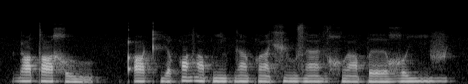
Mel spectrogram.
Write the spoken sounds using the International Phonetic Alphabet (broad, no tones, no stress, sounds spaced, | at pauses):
ɡ ɑ tˤ e χ u | qʼ ɑ kʰ i qʷ ẽ zˤ ẽ p ĩ lʲ ɡ ã qʷ ã xʲ u z ã z χʷ ɑ̃ p ɜ ʁʷ i v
